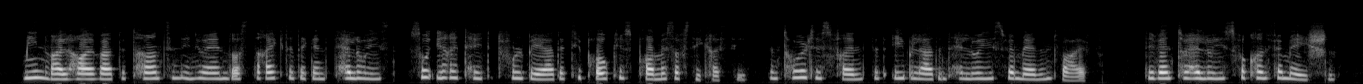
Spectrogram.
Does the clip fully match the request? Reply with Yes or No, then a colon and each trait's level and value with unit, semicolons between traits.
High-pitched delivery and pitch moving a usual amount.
No: very high, 275 Hz; narrow, 2.3 semitones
